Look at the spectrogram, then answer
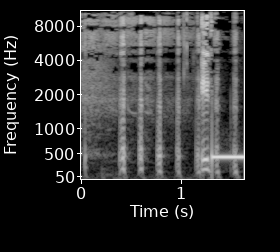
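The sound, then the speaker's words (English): A few quick bursts of speech give way to a loud, steady, mid-pitched bleep tone that holds unbroken until the end, like a censor beep covering a word. “Do you know how to do I'm that beeping beep that. Thing? I know how to use the beep.”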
